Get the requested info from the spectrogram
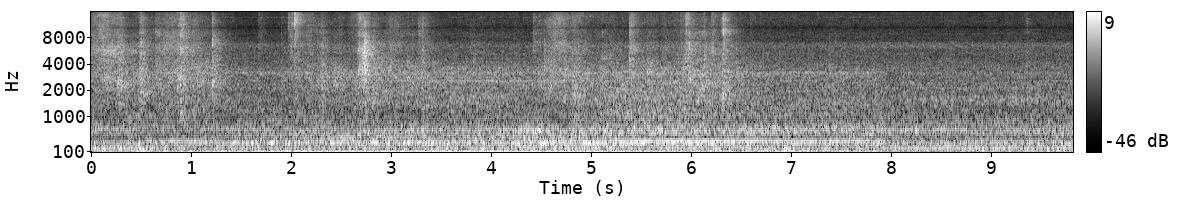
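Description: Mercedes-Benz S550's twin-turbo V8 idling, a steady low hum.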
